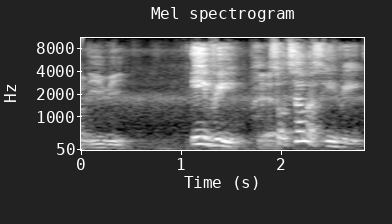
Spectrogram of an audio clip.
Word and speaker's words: Yvey: how do you pronounce Eevee Eevee I saw the Y and the V I used to be like vessel yeah I didn't get it so eeve Eevee Eve it's like Eve you know Eevee Eevee so tell us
